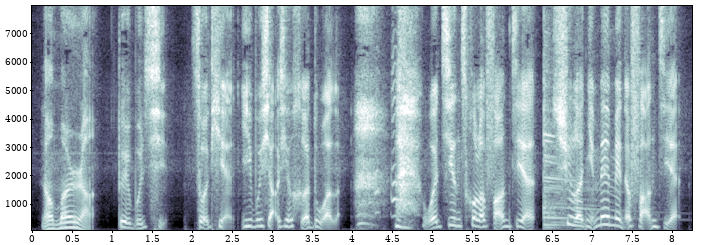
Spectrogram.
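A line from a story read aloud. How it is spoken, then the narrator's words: Drunk, crying. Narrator (Chinese): 男的明显是喝高了，哭着对那个女孩说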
